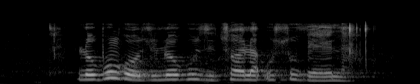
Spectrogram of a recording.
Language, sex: Zulu, female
